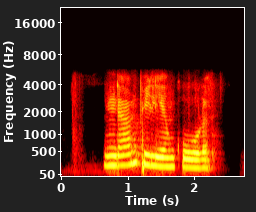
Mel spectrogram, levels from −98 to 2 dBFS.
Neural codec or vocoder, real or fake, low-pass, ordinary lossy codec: vocoder, 24 kHz, 100 mel bands, Vocos; fake; 5.4 kHz; Opus, 32 kbps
